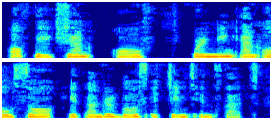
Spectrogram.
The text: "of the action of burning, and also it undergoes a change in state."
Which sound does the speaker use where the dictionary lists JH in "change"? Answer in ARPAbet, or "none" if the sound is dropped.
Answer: JH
